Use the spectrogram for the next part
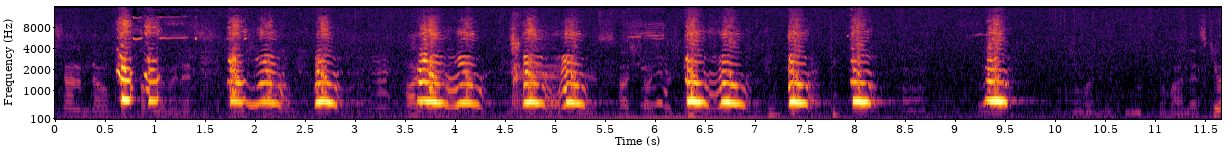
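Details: Beagles on a walk, alongside a small fluffy dog, bark anxiously in a steady run of sharp, mid-pitched yaps, some in quick pairs; these dogs usually bark or whine non-stop throughout walks.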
